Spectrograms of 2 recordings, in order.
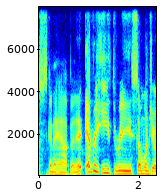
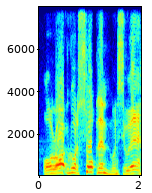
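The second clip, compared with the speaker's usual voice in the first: badly done put-on British accent; 4 semitones higher than usual. Mocking how characters talk in the game Unity, bad British accent. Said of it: "talking in a bad British accent".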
